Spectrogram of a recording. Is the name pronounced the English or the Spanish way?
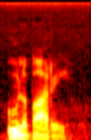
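Spanish. The name is said with Spanish pronunciation. "if we were in Spain, would be pronounced"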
